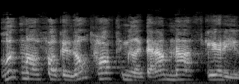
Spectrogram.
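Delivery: ordinary delivery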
